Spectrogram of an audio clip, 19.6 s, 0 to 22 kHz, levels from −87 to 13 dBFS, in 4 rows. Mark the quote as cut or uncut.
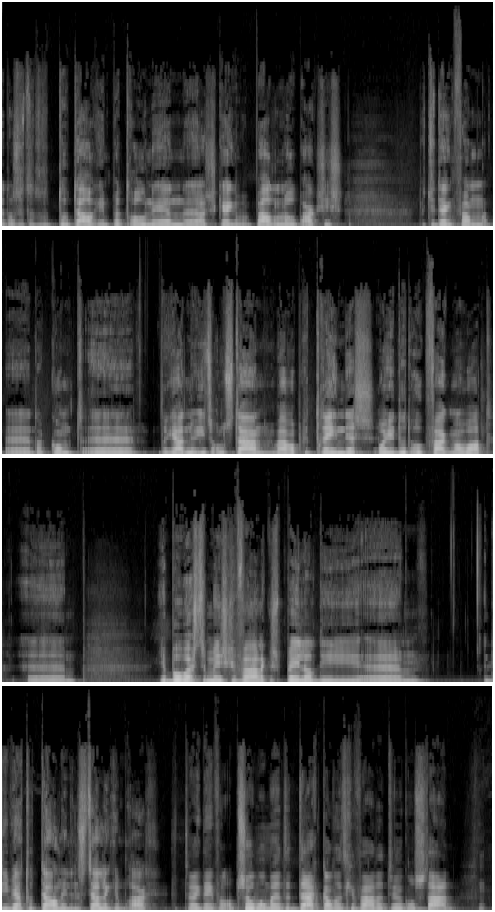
cut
